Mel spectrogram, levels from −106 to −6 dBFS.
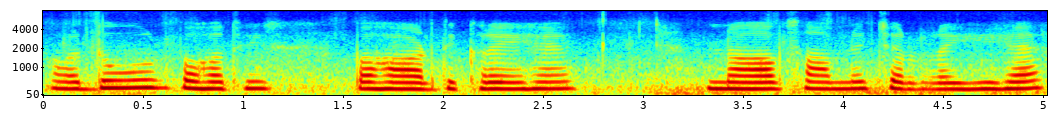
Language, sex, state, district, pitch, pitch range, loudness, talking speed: Hindi, female, Punjab, Pathankot, 240 Hz, 230-245 Hz, -13 LUFS, 155 wpm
